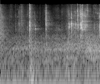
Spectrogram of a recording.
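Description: Pieces of raw black-lip mother-of-pearl shell clicking against one another as they are gathered up and handled. A few separate clicks come first, then a quick run of sharp clinks in the second half.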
